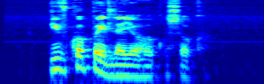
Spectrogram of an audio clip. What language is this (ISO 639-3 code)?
ukr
